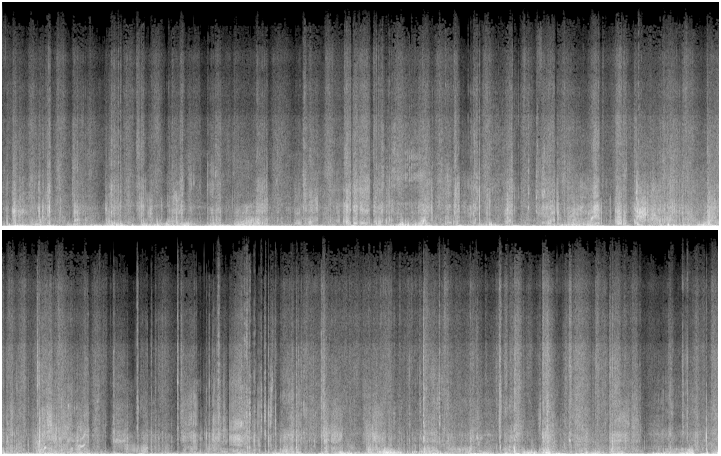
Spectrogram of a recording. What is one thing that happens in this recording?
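Wind rushes past close by.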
